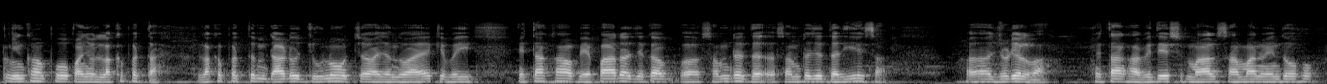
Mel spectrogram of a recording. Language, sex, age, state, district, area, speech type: Sindhi, male, 18-30, Gujarat, Kutch, rural, spontaneous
